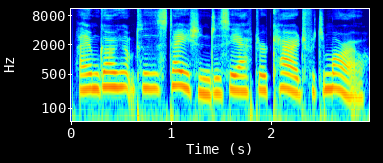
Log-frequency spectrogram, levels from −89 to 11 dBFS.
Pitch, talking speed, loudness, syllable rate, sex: 235 Hz, 300 wpm, -17 LUFS, 7.1 syllables/s, female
